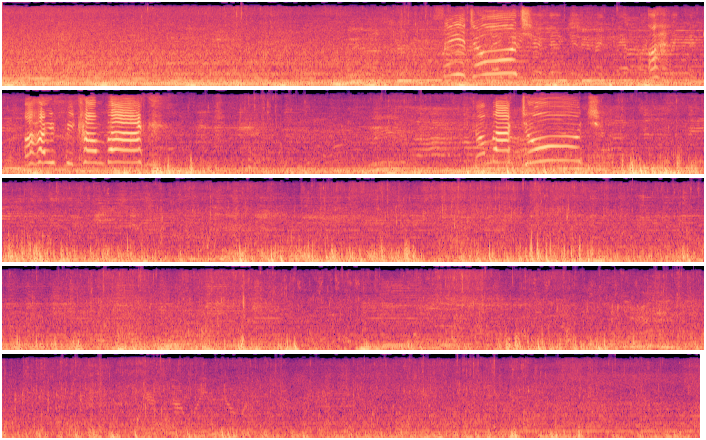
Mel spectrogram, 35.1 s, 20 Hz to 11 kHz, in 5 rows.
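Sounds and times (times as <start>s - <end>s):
electric jetboard skimming water: 0.0s - 35.0s
wind buffeting microphone: 0.0s - 35.0s.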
